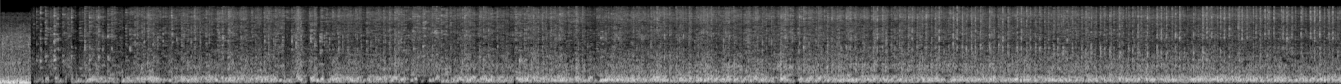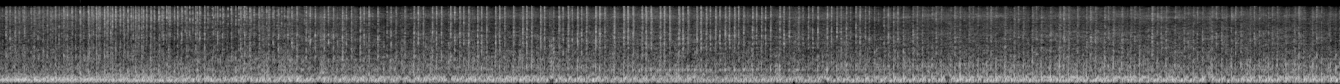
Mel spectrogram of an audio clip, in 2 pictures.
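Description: Cruiser motorcycle engines running close by, a steady rapid throbbing that holds at a fairly even level.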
